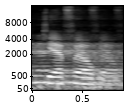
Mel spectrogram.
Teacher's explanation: واو ساکن سے پہلے پیش آ گیا تو یہ حروف مدہ میں سے آتا ہے، اس کو ہم ایک الف یعنی 2 حرکات کے برابر کھینچتے ہیں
